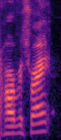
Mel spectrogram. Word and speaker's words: Harvest Right: Harvest Right?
